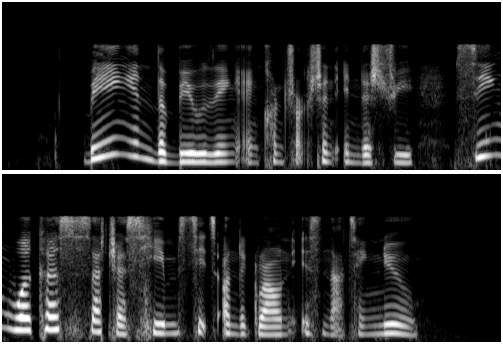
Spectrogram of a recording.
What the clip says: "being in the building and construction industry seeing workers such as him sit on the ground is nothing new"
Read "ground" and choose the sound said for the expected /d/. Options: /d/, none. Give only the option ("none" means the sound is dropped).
/d/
